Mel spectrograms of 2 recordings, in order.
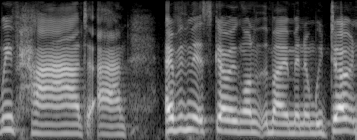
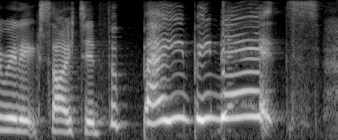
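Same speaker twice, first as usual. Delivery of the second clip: rising high and louder with real excitement; excited; 12 semitones higher, 4 dB louder than usual. Real, not acted. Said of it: "So I'm really".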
